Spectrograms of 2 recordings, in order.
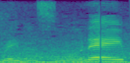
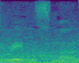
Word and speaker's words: Raven-Symoné: So yes, I don't trip over it, I don't correct people, but the correct spelling of my name is pronounced Raven-Symoné, but you can call me Raven-Symoné, I'm not tripping over it.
